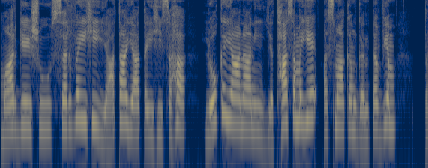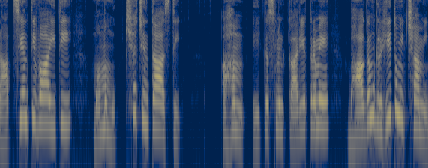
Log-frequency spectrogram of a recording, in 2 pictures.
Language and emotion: Sanskrit, fearful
